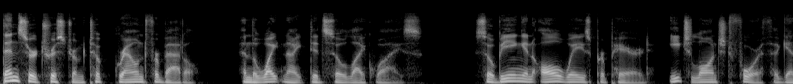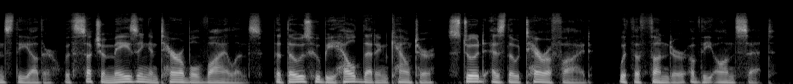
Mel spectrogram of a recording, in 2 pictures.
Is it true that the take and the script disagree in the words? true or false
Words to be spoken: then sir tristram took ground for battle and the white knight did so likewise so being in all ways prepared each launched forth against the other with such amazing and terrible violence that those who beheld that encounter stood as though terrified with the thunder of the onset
false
